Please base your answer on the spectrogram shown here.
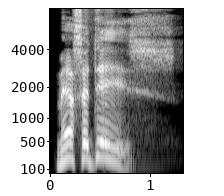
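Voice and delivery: drawn-out joyful call, high and loud; slow, high, ringing call of her name; happy shout. A narrator's reading. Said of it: "a voice shouted happily".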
